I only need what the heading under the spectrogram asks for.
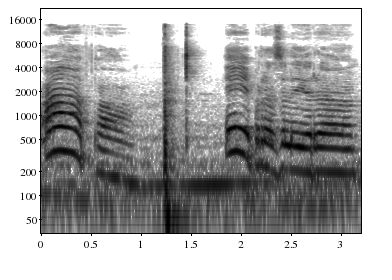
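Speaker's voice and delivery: imitating the boss from Portugal; lightly put-on European Portuguese; Portuguese accent. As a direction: say it like a Lisbon boss. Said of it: "Ela falou".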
